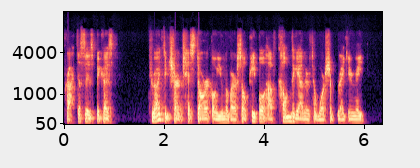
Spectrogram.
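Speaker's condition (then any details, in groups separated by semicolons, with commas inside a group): Cleft lip and palate; congenital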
